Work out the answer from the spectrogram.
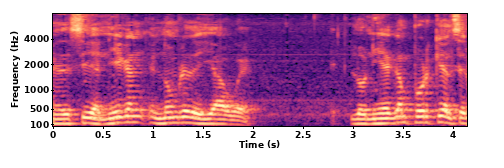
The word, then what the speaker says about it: Yahweh: Por ende se pronuncia el verbo hayá en tercera persona futuro imperfecto, se pronuncia Yahweh, y eso es el nombre del Todopoderoso, Yahweh.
